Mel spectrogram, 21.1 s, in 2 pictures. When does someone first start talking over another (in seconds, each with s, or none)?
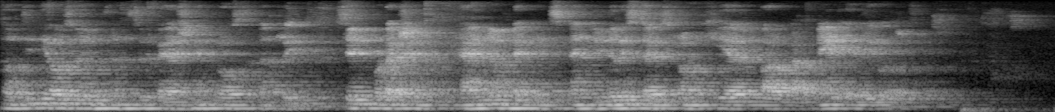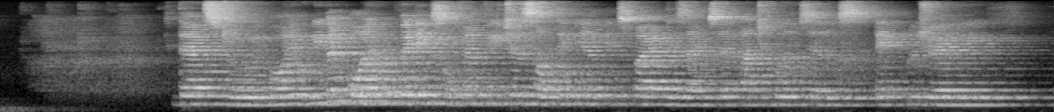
none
